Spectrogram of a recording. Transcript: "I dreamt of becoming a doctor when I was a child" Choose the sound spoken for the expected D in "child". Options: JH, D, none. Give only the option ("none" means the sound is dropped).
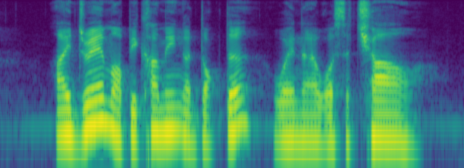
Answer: none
